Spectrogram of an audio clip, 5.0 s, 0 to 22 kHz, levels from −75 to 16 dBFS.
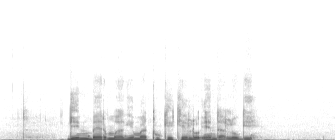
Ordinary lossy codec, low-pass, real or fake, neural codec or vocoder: none; 19.8 kHz; fake; codec, 44.1 kHz, 7.8 kbps, DAC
